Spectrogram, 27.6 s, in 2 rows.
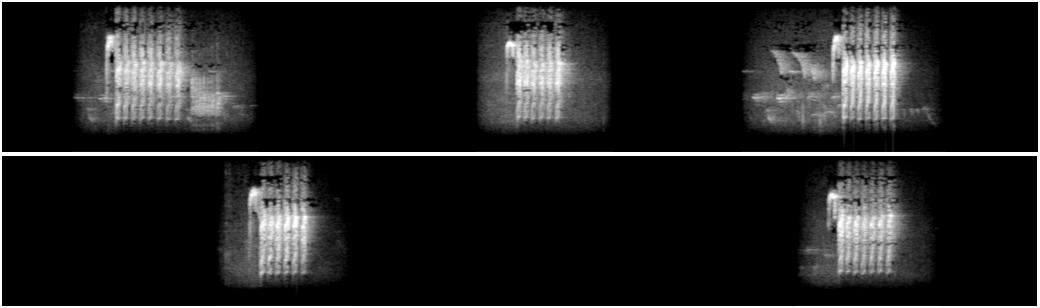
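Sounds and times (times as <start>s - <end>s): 
bird singing high thin buzzy phrases: 1.1s - 3.2s, 6.7s - 7.6s, 10.0s - 12.4s, 17.1s - 18.0s, 24.6s - 25.8s.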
